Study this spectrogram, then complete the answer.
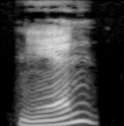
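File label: "nian2", Chinese; Cours-de-Chinois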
